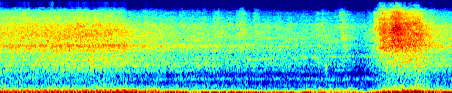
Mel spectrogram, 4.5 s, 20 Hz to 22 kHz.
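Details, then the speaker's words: LS-swapped square body 3+3 V8, cold start on a Holley Terminator X that is still learning its parameters; low rumble with the idle swelling and sagging as it settles. Idle hunting on cold start. "Still learning its parameters a little bit, so it hunts a little bit on startup."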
